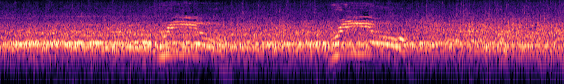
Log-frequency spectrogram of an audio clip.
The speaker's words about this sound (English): Now, I have to tell you, some of those people are your own people and are cheering, Kevin. Well, Jim, we've got some Starbucks partners who proudly wear the green apron. These are veterans and military spouses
